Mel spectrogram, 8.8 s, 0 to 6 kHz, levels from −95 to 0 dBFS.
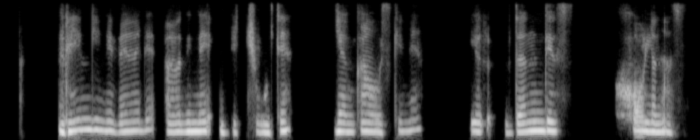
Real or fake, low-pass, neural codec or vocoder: fake; 5.4 kHz; codec, 32 kHz, 1.9 kbps, SNAC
